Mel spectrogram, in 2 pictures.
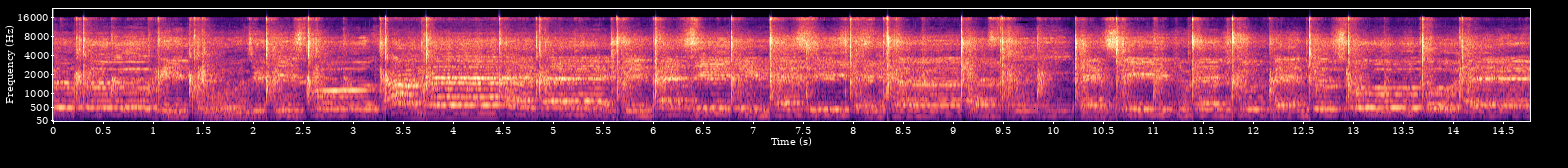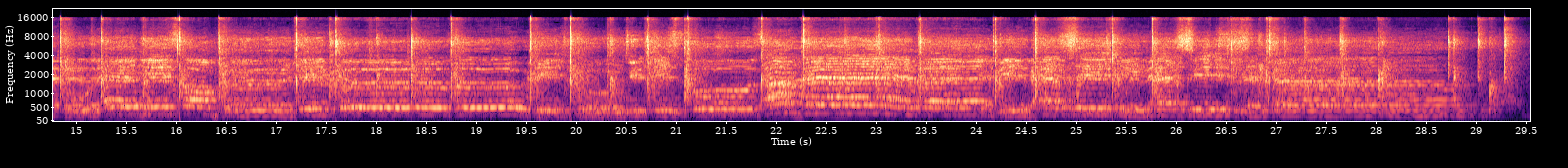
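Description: A congregation singing a worship song together in unison, with hand clapping in time. The singing stops just before the end.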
